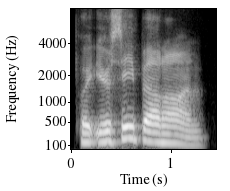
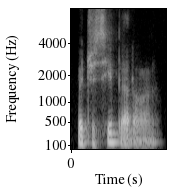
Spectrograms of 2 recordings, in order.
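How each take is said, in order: First: It is said at a louder volume. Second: It is said at a softer volume.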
